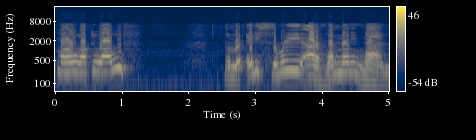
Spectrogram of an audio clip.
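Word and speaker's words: Mahmoud Abdul-Rauf: For the Denver Nuggets, Mahu Abdul-Rauf. Yeah, I said it right. Mahu Abdul-Rauf.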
